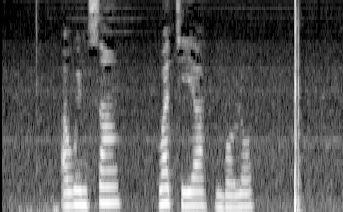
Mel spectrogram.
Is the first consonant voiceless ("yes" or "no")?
no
